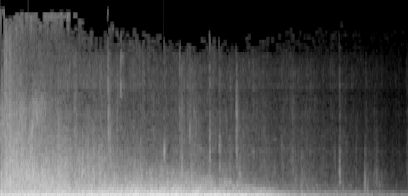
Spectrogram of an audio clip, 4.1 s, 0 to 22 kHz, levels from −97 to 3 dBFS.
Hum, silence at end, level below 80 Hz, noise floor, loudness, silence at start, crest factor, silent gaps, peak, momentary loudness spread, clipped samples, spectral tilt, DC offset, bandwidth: none; 0 s; -18 dBFS; -42 dBFS; -12 LUFS; 0 s; 12 dB; none; 0 dBFS; 9 LU; under 0.1%; -6.5 dB/octave; under 0.1%; 19.5 kHz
